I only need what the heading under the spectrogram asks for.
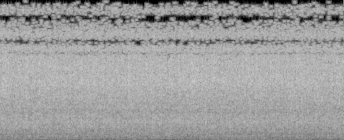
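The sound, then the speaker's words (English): Water flows steadily over the reflecting pool fountain in the meditation garden of the Moore Center, running over quotes from Harry T. Moore and Martin Luther King Jr., a continuous, even rushing and splashing with no pauses, moderately loud, with no voices. “Most recently, the Moore Center unveiled a meditation garden, reflecting pool, and gazebo. Water flows over quotes from Harry T.”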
